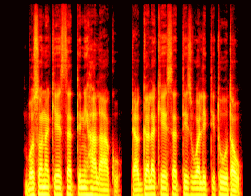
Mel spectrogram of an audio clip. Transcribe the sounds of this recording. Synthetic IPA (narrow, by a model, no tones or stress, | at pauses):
bɔsɔnɐke̞ːsːɐt̪ːɪnɪɦɐlaːkʊ | d̪̥ɐɡːɐlɐke̞ːsːɐt̪ːɪs̬wɐlɪt̪ːɪt̪uːt̪ɐʔʊ̥̰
